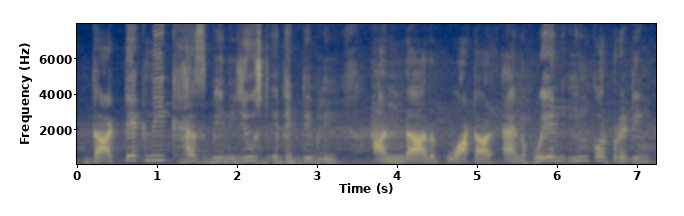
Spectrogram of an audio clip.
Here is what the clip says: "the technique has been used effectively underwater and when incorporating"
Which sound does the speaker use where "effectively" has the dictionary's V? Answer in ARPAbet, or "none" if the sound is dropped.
B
